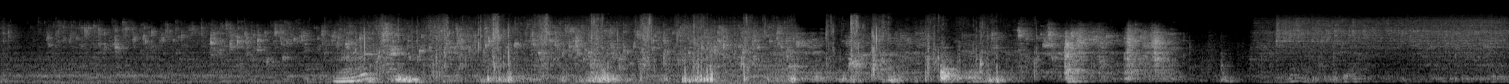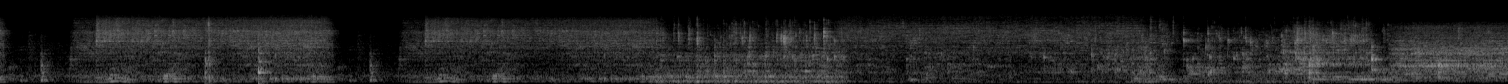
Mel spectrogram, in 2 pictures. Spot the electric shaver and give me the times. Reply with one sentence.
You can't hear the electric shaver here.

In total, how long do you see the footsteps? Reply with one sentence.
The footsteps can be heard for 10 seconds in total.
